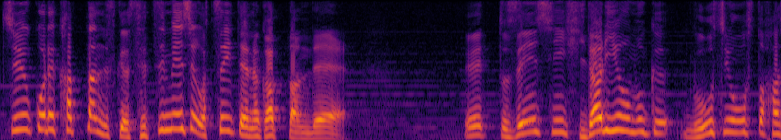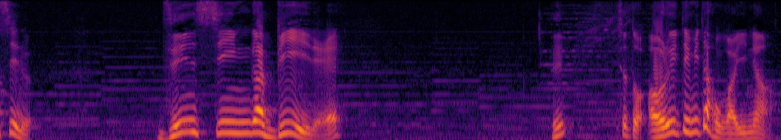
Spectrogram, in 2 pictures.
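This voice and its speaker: An excitable man, giving playful commentary while he plays a game. He jokes and talks back at the screen, and his pitch bounces up and down a lot. Game music plays faintly behind him. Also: normal speed, pauses often. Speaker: let's-play streamer.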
